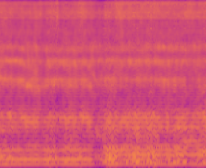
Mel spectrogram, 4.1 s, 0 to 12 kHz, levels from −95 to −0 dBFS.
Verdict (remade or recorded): remade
